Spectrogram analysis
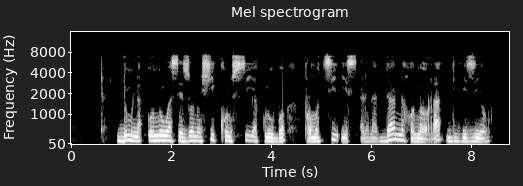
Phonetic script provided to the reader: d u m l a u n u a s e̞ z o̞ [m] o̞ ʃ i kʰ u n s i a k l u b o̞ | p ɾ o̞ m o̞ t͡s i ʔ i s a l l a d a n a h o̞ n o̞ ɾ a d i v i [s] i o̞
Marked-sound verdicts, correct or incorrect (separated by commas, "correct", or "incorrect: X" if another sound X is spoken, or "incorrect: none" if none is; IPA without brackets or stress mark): incorrect: n, incorrect: z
